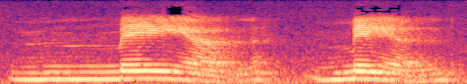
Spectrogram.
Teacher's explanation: a and n together sounds like the a sounds like you're holding your nose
